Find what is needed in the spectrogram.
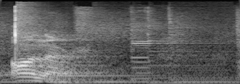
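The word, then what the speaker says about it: honour: কিন্তু এবার যদি এটা দেওয়া হয় যে অনার, এটার শুরু হচ্ছে এইচ দিয়ে কিন্তু এর উচ্চারণ হচ্ছে অ দিয়ে, বাকিটার উচ্চারণ বলা হয় টোটাল উচ্চারণ হচ্ছে অনার।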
